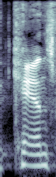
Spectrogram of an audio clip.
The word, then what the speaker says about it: Cannes: I believe it's the Cannes Film Festival. – It's not the Cannes. First of all, it's definitely not Cannes. It's French and the S is silent, for sure.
